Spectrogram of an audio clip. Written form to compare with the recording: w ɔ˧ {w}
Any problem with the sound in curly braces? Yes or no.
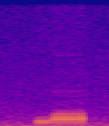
yes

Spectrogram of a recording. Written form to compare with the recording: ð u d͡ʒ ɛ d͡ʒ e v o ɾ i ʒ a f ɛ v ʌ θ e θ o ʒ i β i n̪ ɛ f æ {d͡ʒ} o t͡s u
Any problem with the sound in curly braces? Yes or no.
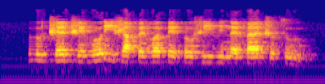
no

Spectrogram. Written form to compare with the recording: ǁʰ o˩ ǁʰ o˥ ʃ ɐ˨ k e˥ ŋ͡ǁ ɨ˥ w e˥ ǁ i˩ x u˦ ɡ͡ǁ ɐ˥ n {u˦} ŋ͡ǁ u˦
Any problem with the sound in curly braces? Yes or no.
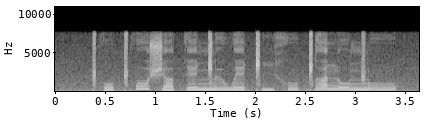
yes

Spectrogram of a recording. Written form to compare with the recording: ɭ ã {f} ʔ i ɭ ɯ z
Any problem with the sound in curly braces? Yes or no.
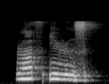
yes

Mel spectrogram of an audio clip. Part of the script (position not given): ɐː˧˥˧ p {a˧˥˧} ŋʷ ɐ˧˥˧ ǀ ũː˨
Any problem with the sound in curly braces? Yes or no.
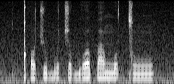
no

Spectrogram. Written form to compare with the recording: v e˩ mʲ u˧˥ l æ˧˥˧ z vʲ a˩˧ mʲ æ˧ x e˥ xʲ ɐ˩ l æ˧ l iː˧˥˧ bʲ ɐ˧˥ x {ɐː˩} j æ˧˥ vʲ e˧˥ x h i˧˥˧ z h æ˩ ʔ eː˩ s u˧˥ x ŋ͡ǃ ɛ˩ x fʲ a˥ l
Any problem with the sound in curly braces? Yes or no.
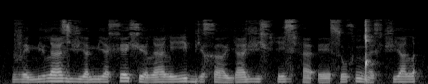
no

